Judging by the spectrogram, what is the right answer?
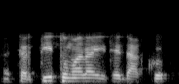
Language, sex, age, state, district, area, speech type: Marathi, male, 60+, Maharashtra, Nashik, urban, conversation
